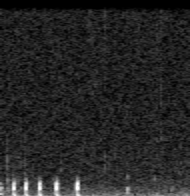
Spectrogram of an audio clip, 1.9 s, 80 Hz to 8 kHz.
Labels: {"label": "biophony, knock", "recorder": "SoundTrap 300"}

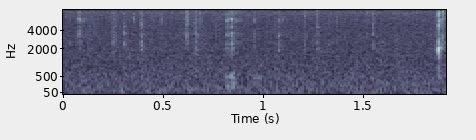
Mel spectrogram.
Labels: {"label": "ambient", "recorder": "HydroMoth"}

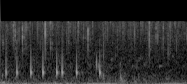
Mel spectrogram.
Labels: {"label": "biophony", "recorder": "SoundTrap 500"}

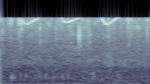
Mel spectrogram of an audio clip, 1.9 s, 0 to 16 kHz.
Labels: {"label": "biophony, dolphin", "recorder": "SoundTrap 500"}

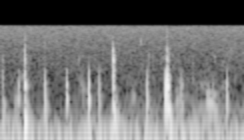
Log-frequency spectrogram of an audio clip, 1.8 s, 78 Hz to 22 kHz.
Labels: {"label": "biophony, knock croak", "recorder": "SoundTrap 300"}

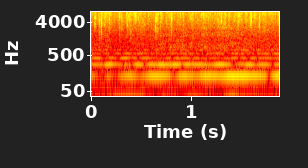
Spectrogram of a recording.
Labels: {"label": "biophony, midshipman", "recorder": "SoundTrap 500"}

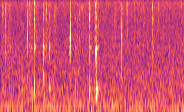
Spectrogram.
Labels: {"label": "ambient", "recorder": "HydroMoth"}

